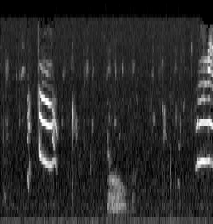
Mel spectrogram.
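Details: Mama Seraphina's kittens, three boys and a girl, object to being pottied before weighing. Two clear, high, slightly falling mews sit about three seconds apart over a quiet room hum, with faint rustling between them.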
